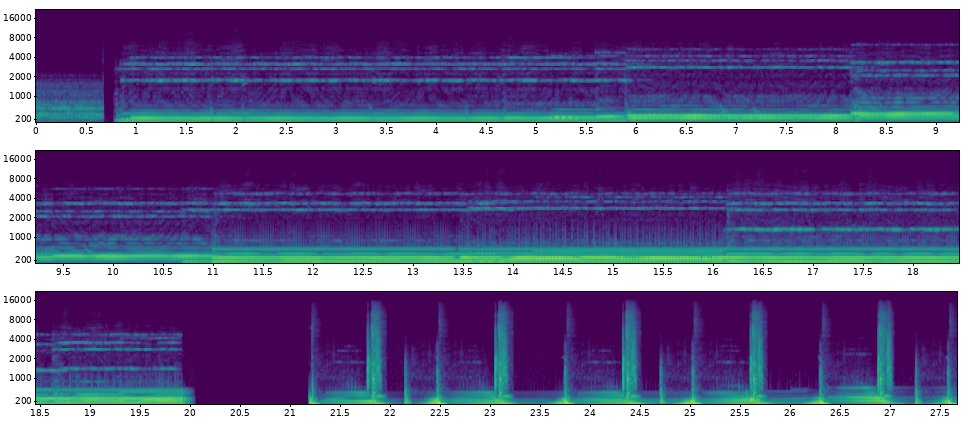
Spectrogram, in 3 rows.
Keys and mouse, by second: 6.4 ctrl+alt+click, 11.2 alt+shift+click, 11.8 alt+click, 13.7 alt+click, 15.6 alt+click, 18.1 double click, 19.7 ctrl+click, 23.8 alt+click.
